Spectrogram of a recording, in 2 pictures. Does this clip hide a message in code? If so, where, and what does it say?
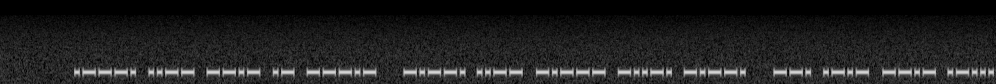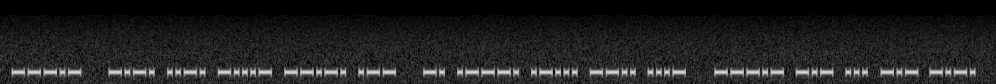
Yes: Morse code (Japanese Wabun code) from 0.7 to 19.8 s, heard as a keyed tone, hand-sent with a paddle, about 29 wpm, 570 Hz. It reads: セノネイス ルノエモル リロネオス ニチメシヤ タセオフク スワラワニ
